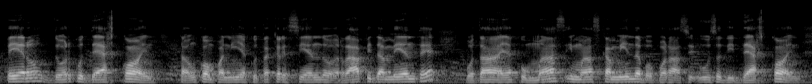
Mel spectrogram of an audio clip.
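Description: Holding close to a handheld reporter mic, a middle-aged man being interviewed by the news earnestly explains his business step by step, using many fillers. The setting is an indoor office at an opening event. His voice is lowish and darkish, at normal speed with hardly any pauses.

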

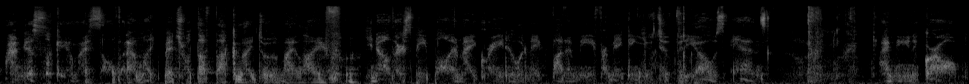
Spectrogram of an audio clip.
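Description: A young man in his late teens, a YouTuber from Canada doing comedic ASMR whispering into an earphone headset mic. He is crude and sassy and swears constantly. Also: on the high side. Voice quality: whispery with a gravelly edge.

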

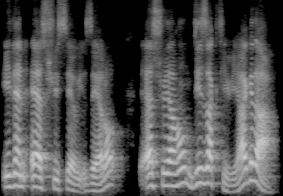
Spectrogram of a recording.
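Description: Rapid Algerian teacher quizzing a student. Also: male voice, fairly high pitch, very animated. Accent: Algerian Arabic. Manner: quizzes the student with rapid-fire questions and confirms her answers. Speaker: electrical engineering teacher. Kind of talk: live online tutoring lesson. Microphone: video call.

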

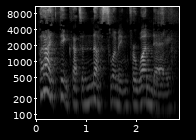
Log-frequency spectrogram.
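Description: A woman voicing a protective, motherly old female goose, pitching her voice up into a sing-song tone. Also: lively intonation, unhurried, a little hiss or hum. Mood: breathless relief. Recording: echoey room.

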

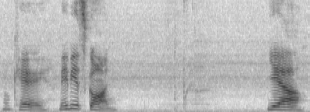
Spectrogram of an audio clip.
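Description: A woman's voice: medium pitch, very slow, a bit bright. A woman teaching art on a livestream, chatting casually as she talks viewers through a drawing demo. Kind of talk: live demo tutorial.

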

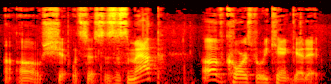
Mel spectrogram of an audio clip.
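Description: A man's voice: medium pitch, huge pitch swings, a little fast, creaky, sharp tone, slight background noise. A man hosting a let's play, giving casual gameplay commentary, often laughing and reading game text aloud.

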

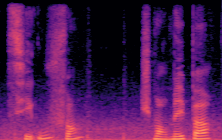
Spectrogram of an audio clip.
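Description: A woman's voice: mid-range voice, moderate pace, a little hiss or hum. A woman chatting during a live gameplay stream, reacting to viewers' messages and sometimes slipping into English with a French accent.

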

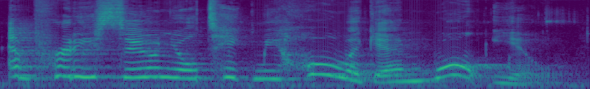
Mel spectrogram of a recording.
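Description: Woman voicing Little Billy, a high-pitched innocent boy. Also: big pitch swings, normal speed. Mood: hopeful. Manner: childlike, earnest, polite. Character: sweet innocent little boy, trusting and giggly.

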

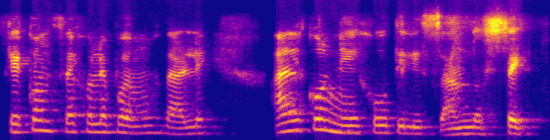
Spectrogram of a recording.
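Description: A woman teacher giving a children's reading lesson, sounding out syllables carefully and often checking in with a quick question. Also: on the low side, dull audio. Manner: slow and deliberate, often checking with "¿sí?".

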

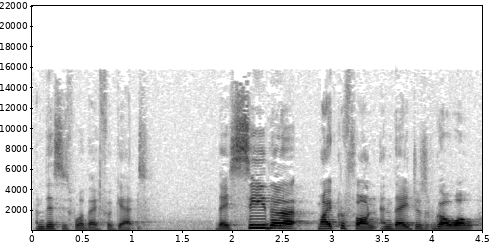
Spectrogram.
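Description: A woman's voice: mid-range voice, normal speed, darkish tone. A woman in her thirties giving a conference talk, emphatic, with short punchy statements and check-in questions. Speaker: conference speaker, radio ad writer. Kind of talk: conference presentation. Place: theatre stage.

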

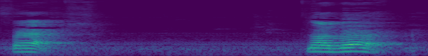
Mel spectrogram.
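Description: A woman talks extremely slowly in a casual cooking vlog, using "like" constantly and speaking between bites. The echoey recording carries a little hiss or hum.

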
